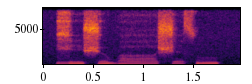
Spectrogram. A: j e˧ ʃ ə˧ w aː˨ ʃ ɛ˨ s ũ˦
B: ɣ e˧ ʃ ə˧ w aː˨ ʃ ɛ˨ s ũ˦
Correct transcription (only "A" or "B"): B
